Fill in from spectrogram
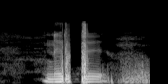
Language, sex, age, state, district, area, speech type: Tamil, male, 18-30, Tamil Nadu, Nagapattinam, urban, read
